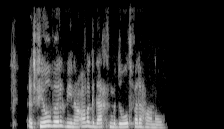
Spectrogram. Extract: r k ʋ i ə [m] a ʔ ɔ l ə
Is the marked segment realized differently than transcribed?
yes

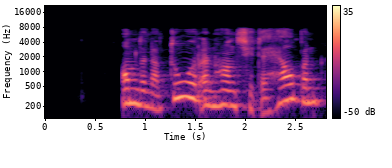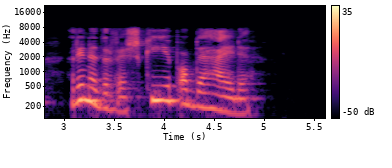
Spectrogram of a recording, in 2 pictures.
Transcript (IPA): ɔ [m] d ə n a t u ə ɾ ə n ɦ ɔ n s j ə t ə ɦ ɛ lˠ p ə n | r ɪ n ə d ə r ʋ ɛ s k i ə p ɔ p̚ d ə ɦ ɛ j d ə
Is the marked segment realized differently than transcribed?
no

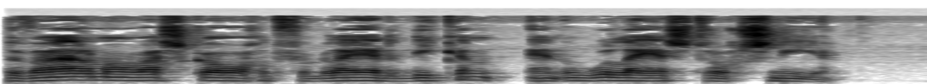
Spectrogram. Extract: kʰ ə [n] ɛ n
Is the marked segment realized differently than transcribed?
no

